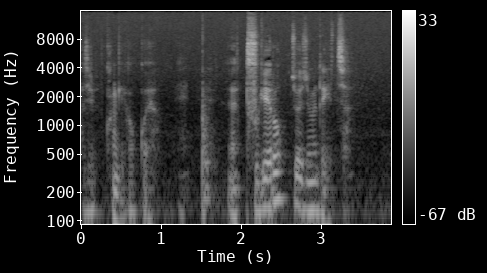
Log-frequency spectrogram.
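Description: A small metal box clinks as it is set down on a hard surface.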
